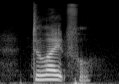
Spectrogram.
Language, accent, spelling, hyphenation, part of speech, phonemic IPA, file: English, General American, delightful, de‧light‧ful, adjective, /dəˈlaɪt.fl̩/, En-us-delightful.ogg
- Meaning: Pleasant; pleasing, bringing enjoyment, satisfaction, or pleasure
